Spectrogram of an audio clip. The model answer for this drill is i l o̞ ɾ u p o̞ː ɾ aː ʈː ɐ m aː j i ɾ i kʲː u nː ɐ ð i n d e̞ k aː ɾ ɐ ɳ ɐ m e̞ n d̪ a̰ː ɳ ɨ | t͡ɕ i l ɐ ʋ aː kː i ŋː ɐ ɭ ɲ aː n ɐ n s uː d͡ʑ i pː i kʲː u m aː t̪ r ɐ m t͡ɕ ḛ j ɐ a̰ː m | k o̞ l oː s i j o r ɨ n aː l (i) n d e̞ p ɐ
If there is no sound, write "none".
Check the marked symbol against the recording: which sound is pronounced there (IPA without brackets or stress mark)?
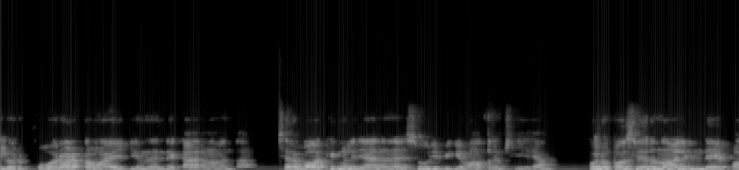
i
